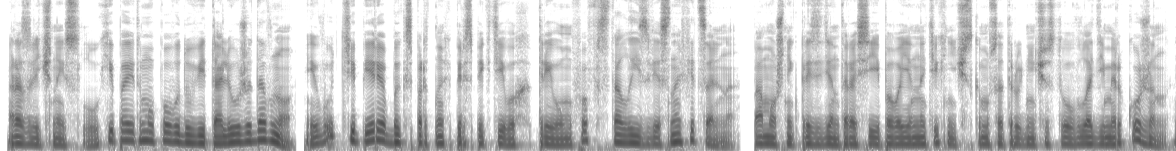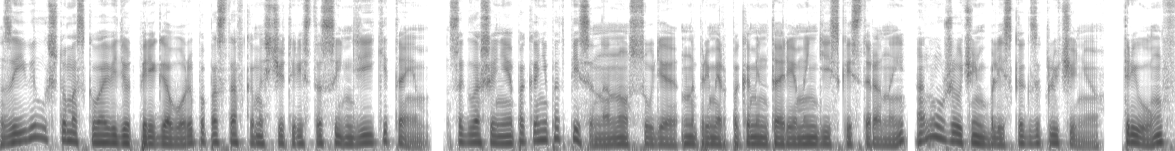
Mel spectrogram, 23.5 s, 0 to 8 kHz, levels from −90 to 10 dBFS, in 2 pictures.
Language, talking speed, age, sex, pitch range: Russian, 145 wpm, 20-39, male, 90-115 Hz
